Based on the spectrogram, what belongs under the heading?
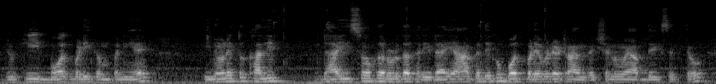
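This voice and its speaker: A man's voice: medium pitch, a little hiss or hum. A man with an Indian accent walking through a stock analysis on screen, talking casually and checking in with his viewers again and again. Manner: casual, explanatory, repeats filler tag often. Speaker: stock market educator.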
